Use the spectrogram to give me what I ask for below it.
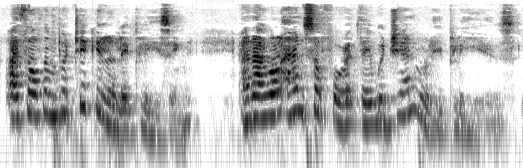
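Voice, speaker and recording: A woman voicing a polite, gentle young gentlewoman in an audiobook, speaking in a measured, courteous and reserved way. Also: a little high, big pitch swings, low-quality recording. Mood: gently firm. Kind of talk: audiobook character dialogue.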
